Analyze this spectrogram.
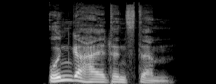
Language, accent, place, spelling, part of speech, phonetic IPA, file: German, Germany, Berlin, ungehaltenstem, adjective, [ˈʊnɡəˌhaltn̩stəm], De-ungehaltenstem.ogg
- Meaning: strong dative masculine/neuter singular superlative degree of ungehalten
